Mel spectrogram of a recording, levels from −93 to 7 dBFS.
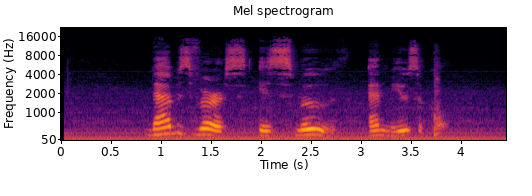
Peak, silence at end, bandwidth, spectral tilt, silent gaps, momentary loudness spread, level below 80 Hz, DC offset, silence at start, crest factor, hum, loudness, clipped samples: -4 dBFS; 0 s; 14.5 kHz; -5 dB/octave; none; 24 LU; -38 dBFS; under 0.1%; 0.05 s; 18 dB; none; -20 LUFS; under 0.1%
